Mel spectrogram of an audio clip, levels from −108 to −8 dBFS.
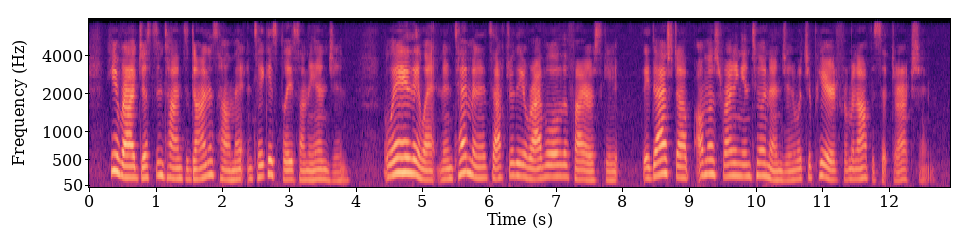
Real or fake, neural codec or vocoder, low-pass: fake; codec, 44.1 kHz, 7.8 kbps, DAC; 7.2 kHz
